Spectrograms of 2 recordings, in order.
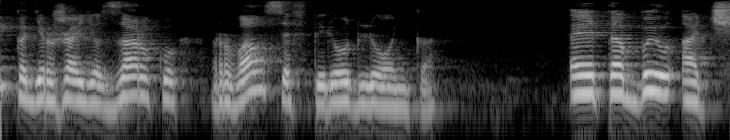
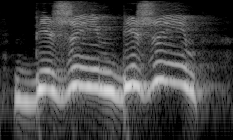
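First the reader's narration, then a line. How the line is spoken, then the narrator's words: Breathless shouting. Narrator (Russian): Задыхаясь, кричал Ленька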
